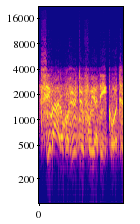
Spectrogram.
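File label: Hungarian damaged water mood low, speech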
